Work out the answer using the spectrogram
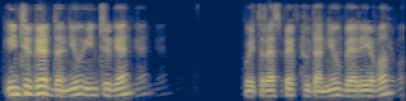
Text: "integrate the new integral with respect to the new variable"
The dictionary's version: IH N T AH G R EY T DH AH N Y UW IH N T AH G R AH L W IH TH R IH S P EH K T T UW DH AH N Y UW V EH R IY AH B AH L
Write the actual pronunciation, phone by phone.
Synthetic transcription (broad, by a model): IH N T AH G R EY T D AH N Y UW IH N T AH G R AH N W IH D R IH S P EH K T T UW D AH N Y UW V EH R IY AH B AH L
